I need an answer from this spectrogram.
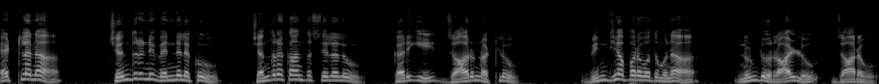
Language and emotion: Telugu, neutral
